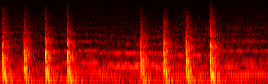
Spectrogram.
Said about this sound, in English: For a few days later, early in the morning, there came a knocking at the door.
